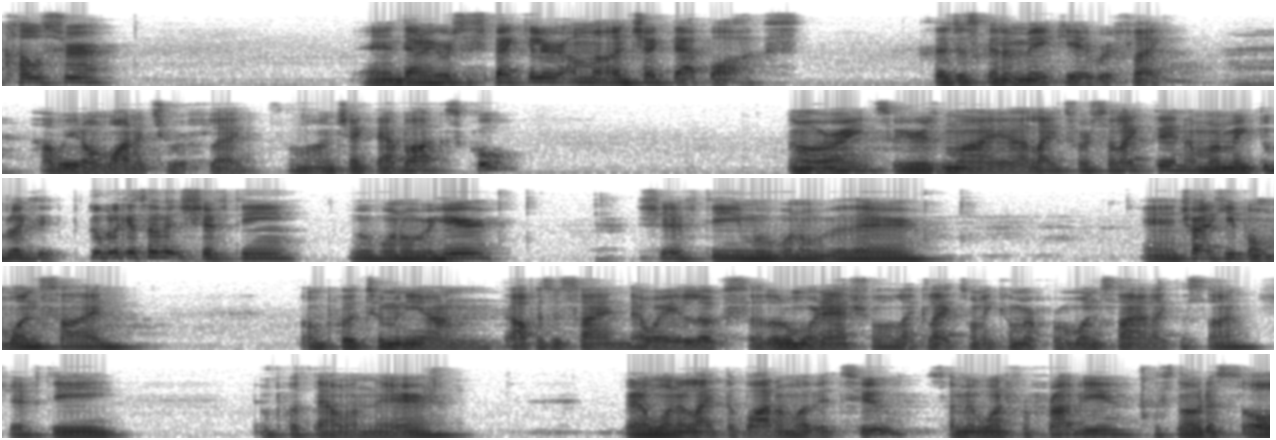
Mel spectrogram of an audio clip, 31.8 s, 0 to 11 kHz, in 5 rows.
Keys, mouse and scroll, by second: 7.8 click, 13.8 shift+d, 15.8 shift+d, 25.0 right click, 25.8 shift+d, 30.2 KP_1, 31.2-31.7 scroll down 4.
